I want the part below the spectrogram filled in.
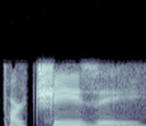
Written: Parcheesi

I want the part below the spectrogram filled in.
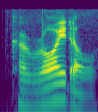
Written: choroidal

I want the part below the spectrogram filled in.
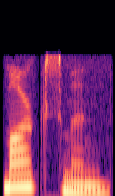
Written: marksman

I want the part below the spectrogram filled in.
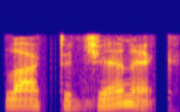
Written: lactogenic

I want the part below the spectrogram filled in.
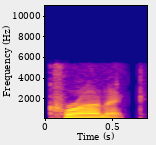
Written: chronic

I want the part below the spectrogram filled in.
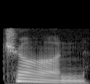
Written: chon

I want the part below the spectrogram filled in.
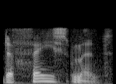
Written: defacement

